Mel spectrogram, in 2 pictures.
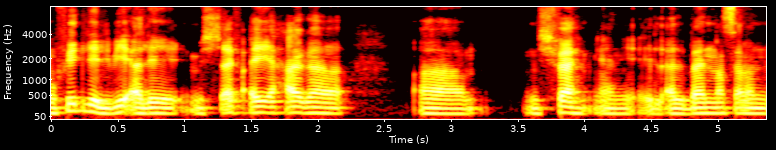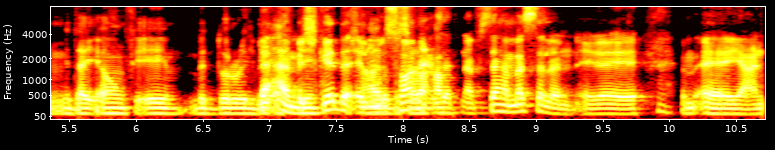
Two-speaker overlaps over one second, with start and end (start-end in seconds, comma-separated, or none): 6.9-8.4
